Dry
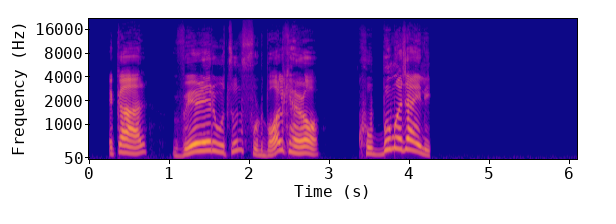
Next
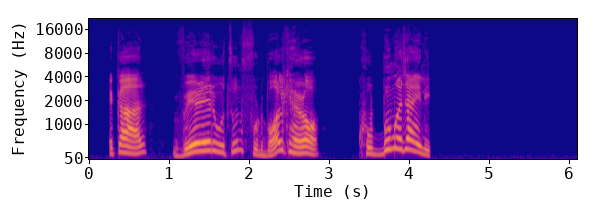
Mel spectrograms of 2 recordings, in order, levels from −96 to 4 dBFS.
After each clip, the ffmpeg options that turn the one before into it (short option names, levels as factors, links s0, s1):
-af "bass=f=250:g=4,treble=f=4000:g=-7"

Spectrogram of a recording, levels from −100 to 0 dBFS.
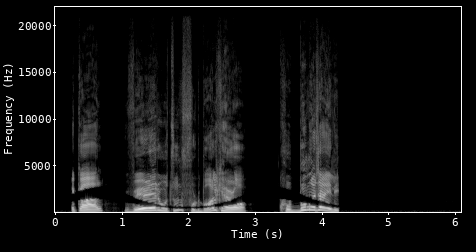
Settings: -af "afftfilt=real='re*(1-between(b*sr/1024,500*pow(2000/500,0.5+0.5*sin(2*PI*0.38*pts/sr))/1.41,500*pow(2000/500,0.5+0.5*sin(2*PI*0.38*pts/sr))*1.41))':imag='im*(1-between(b*sr/1024,500*pow(2000/500,0.5+0.5*sin(2*PI*0.38*pts/sr))/1.41,500*pow(2000/500,0.5+0.5*sin(2*PI*0.38*pts/sr))*1.41))':win_size=1024:overlap=0.75,volume=1.19"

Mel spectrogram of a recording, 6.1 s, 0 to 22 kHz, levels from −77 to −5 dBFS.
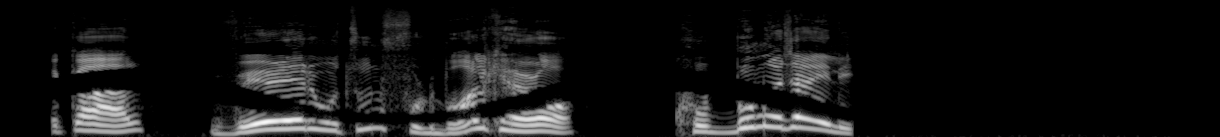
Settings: -af "dynaudnorm=f=140:g=5:m=3.35,volume=0.668"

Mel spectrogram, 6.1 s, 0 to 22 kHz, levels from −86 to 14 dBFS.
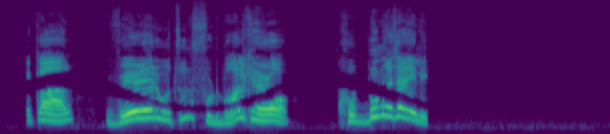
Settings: -af "afreqshift=130"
